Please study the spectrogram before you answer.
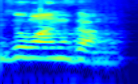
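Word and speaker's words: Xuanzang: तो चल question number two the Chinese traveller जुआजंग और वनसांग नाउ द प्रोनाउंसिएशन इज़ जुआजंग तो ये जो स्पेलिंग लिखा है अब उससे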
